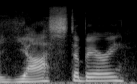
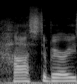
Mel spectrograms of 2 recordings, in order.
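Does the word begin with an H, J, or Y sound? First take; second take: Y; H. First: The word begins with a Y sound. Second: The word begins with an H sound. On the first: "or yastaberry" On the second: "I pronounce it hostaberry"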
